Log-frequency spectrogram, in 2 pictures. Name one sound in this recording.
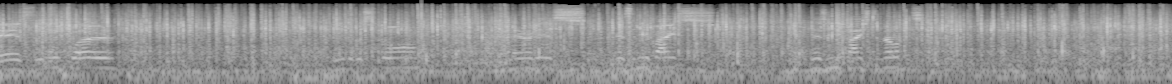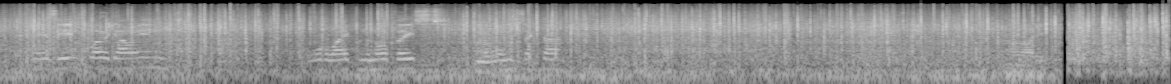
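Heavy rain drums on a car's windscreen.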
